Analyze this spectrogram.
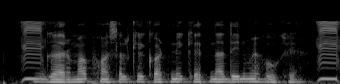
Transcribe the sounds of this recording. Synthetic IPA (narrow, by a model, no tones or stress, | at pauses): ɡəɾmapʰɔ̃ːsəlkekəʈnikɪt̪nad̪ɪnmẽɦoːkʰeː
